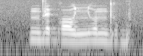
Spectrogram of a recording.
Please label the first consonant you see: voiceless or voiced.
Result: voiced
